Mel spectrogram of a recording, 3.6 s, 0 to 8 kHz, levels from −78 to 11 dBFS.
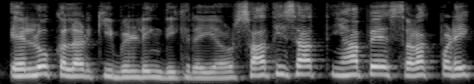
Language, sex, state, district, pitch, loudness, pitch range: Hindi, male, Bihar, Patna, 220 Hz, -15 LUFS, 170-240 Hz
